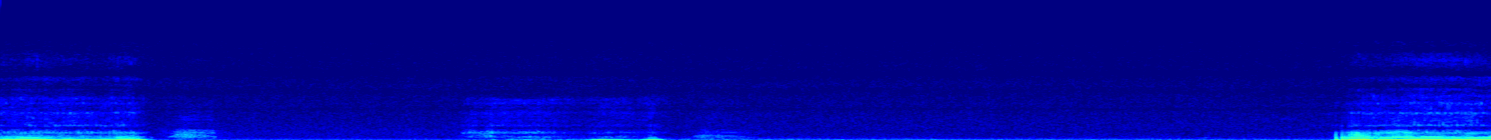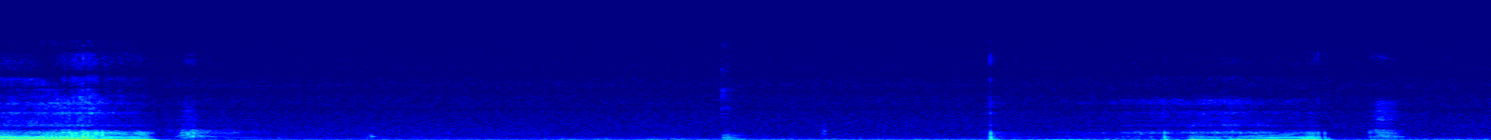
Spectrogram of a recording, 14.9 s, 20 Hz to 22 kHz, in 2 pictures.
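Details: 7-month-old Labrador napping after a morning run: loud, low, rattling snores on inhalation, about three in fifteen seconds, with softer breaths between; snoring.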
